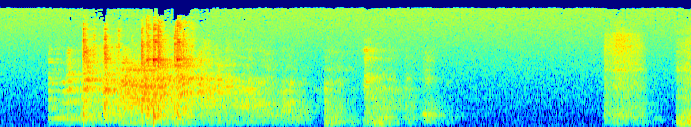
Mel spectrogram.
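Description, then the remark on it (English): A paper hole punch clunks and crunches in a dense, rattling burst lasting a couple of seconds, followed by a few shorter clicks and scrapes, then a brief rustle at the end. “And I have this paper punch handy so I can show my holiness.”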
